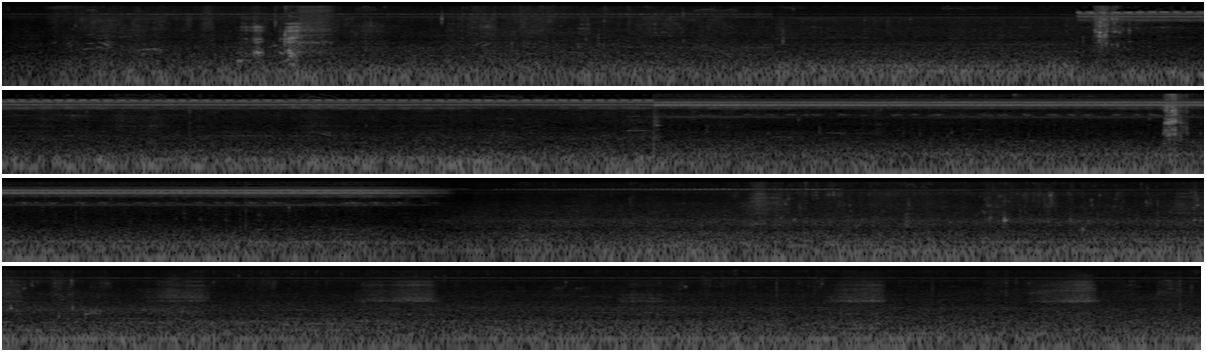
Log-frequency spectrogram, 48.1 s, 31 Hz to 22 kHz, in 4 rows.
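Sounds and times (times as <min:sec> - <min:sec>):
insects trilling: 0:10.8 - 0:28.5
lower insect trill: 0:10.8 - 0:28.5.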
